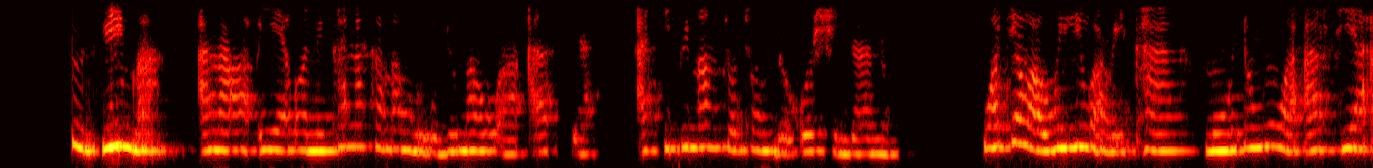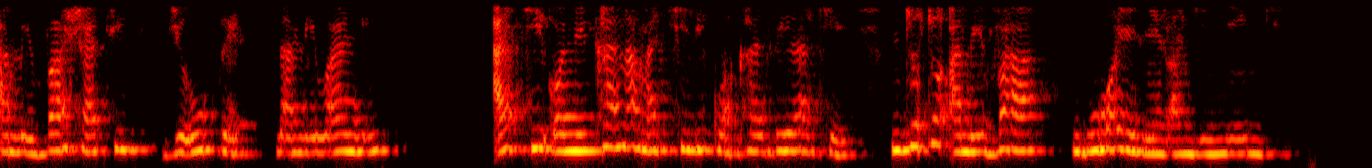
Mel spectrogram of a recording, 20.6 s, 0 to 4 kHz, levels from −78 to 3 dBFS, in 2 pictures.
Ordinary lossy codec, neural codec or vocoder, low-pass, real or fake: Opus, 24 kbps; codec, 16 kHz, 8 kbps, FunCodec, trained on LibriTTS, 25 frames a second; 3.6 kHz; fake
